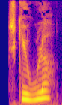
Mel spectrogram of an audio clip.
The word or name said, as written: skjuler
